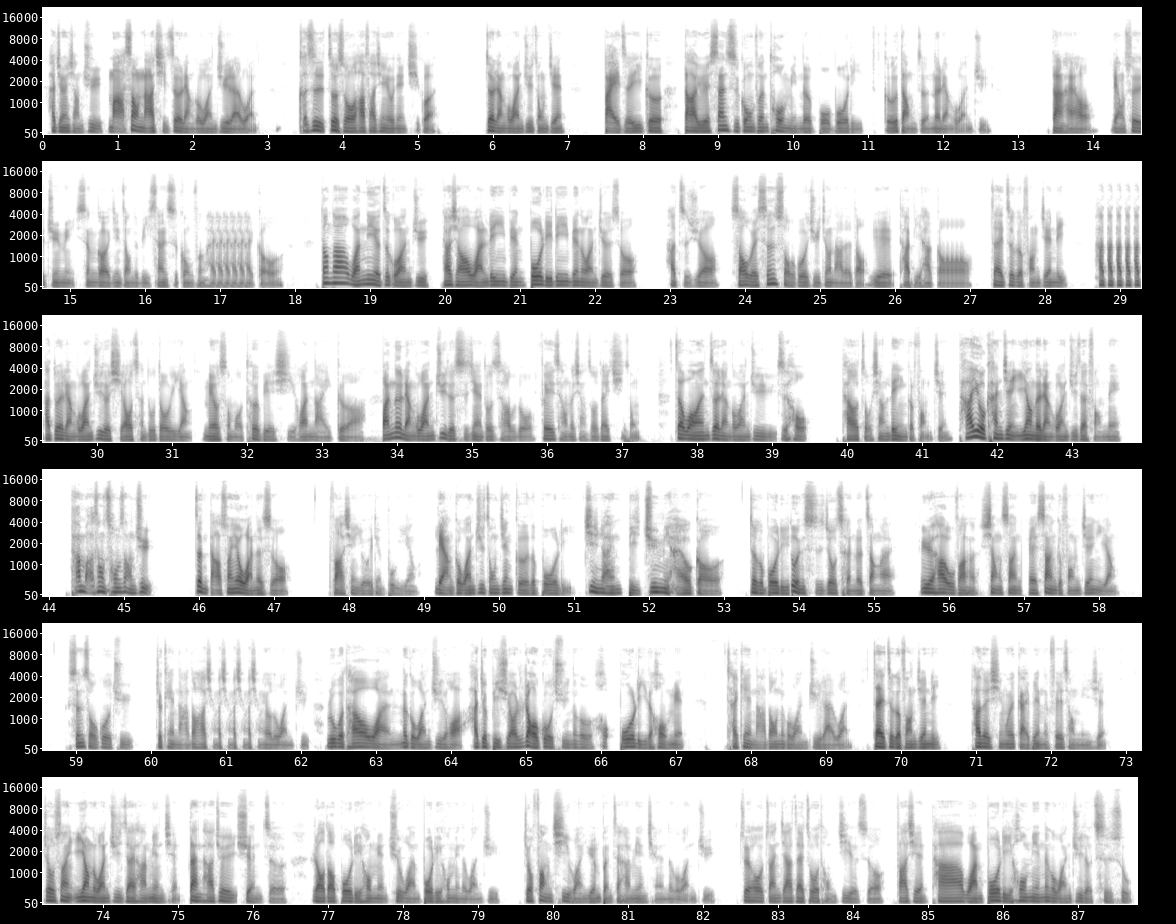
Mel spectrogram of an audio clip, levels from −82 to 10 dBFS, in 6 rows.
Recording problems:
audio stuttering; 4 times, first at 17 s

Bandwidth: 15 kHz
